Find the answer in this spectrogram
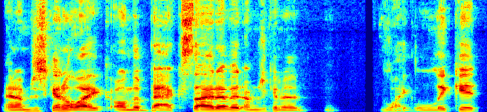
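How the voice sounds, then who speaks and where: A man's voice: mid-range voice, fairly quick. A man casually describing his fairy character and its actions as a player in a tabletop game, rambling with lots of fillers.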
